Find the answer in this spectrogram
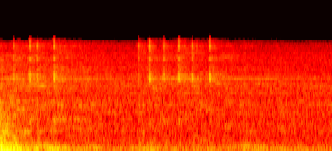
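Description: Faint clicking of a computer keyboard and mouse: a couple of taps, then a quick run of about five keystrokes about a second in.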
